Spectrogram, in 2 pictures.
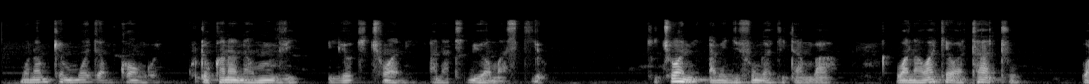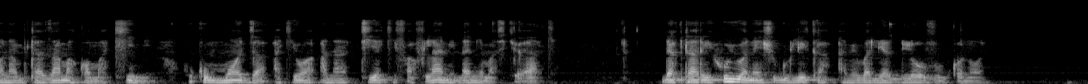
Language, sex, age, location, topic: Swahili, male, 18-24, Kisumu, health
